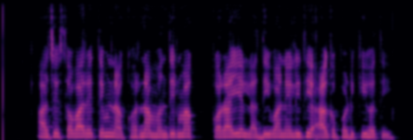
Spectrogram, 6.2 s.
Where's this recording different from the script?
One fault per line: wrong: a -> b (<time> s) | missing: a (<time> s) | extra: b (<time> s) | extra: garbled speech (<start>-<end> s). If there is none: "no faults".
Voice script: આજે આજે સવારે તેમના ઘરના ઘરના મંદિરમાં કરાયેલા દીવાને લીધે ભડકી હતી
missing: આજે (0.9 s)
missing: ઘરના (2.2 s)
extra: આગ (4.8 s)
